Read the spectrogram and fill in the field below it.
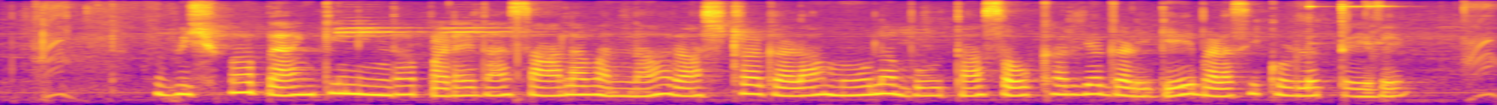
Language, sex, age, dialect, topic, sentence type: Kannada, female, 25-30, Mysore Kannada, banking, statement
